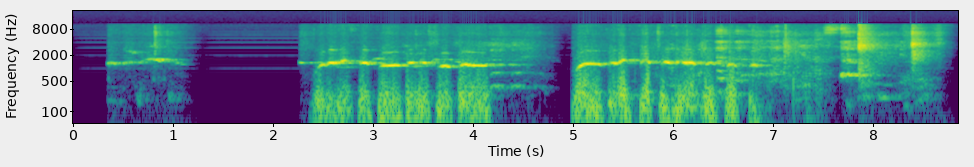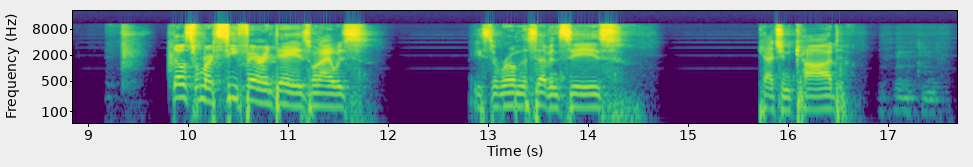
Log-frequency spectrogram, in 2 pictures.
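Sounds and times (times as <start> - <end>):
person whistling a wavering warbling tune: 0.4 - 1.2, 2.3 - 4.3, 5.0 - 7.0
speech: 3.6 - 4.5, 5.4 - 7.2, 9.8 - 11.8, 12.9 - 14.4, 15.8 - 17.5
laughter: 6.2 - 8.4.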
